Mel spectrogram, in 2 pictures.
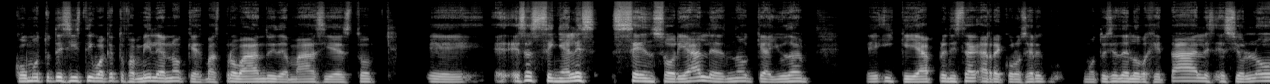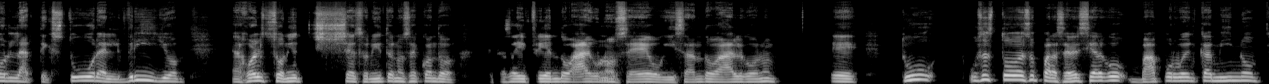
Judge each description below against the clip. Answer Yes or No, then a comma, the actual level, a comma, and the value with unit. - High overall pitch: No, low, 135 Hz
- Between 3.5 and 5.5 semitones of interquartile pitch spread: Yes, average, 3.9 semitones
